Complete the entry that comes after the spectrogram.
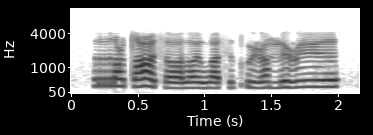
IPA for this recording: rɔ˥ɭtˤoː˧˥˧sɔː˨ lˠøː˨wɒ˨ sə˨˦kʷʼi˦˨ɭɒ˧˥˧ mø˧˥˧ɭøː˥ə̯

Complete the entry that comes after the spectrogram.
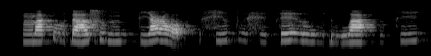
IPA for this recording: ŋ͡mak͡pɔ̤ ɗasʷiŋ͡mṳ kiʕɔ | xitʷe̤xe̤ pʰeɦɯβṳɗṳ wakʰṳkʰi

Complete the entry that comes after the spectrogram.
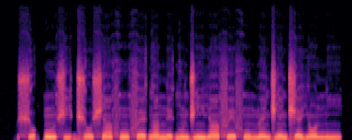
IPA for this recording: ʃo˧k͡pũ˧ʃi˨ d͡ʒo˨ ʃã˨fũ˨fɛ˨˦ ɡã˦ne˧ɡũ˦d͡ʒĩ˦ jã˦fe˦˨fũ˧ mɛ̃˧d͡ʒɛ̃˦d͡ʒɛ˦jɔ̃˦˨ nĩ˨

